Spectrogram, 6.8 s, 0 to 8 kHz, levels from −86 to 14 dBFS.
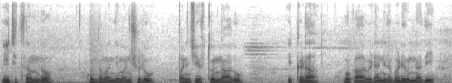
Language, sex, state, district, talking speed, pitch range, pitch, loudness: Telugu, male, Telangana, Hyderabad, 90 wpm, 130-140 Hz, 135 Hz, -16 LUFS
